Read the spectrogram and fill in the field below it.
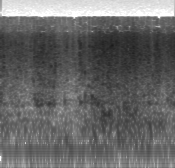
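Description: Steady sloshing and splashing of water as four people paddle a vinta boat hard through an underground river, a continuous wet churning at moderate loudness with no voices.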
